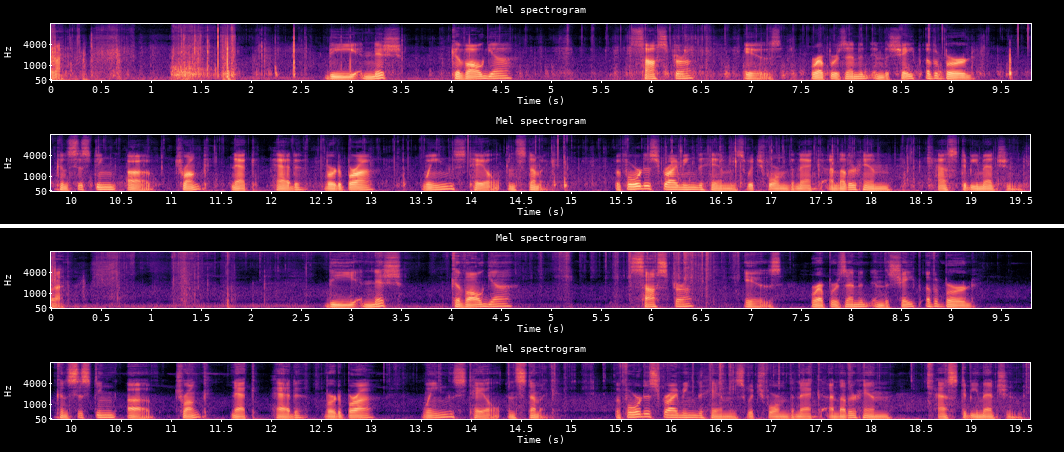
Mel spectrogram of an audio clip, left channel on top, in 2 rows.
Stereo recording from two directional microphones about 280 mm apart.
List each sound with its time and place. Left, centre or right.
2.7 s speech: right
5.7 s speech: right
